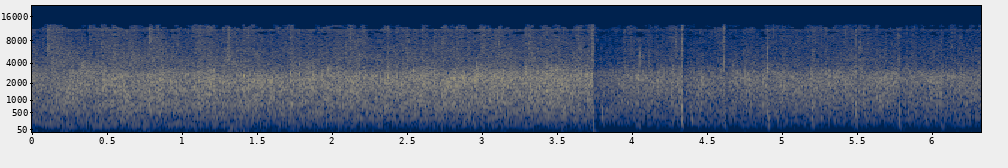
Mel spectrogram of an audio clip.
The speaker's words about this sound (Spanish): Es el turno de Ana Pastor y del Partido Popular, también aplaudiendo muy bien.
